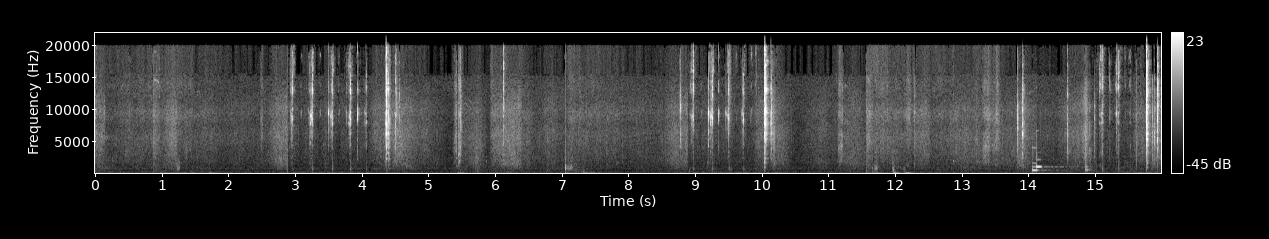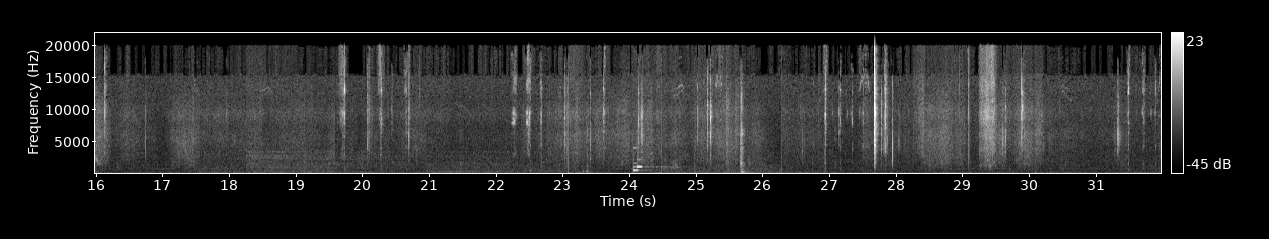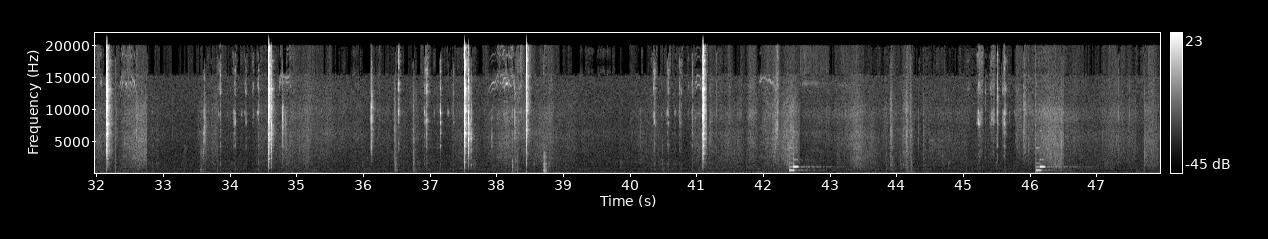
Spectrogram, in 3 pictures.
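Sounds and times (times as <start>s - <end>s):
steady low hum: 0.0s - 47.9s
scissors snipping hair: 2.9s - 4.6s, 8.8s - 10.3s, 40.3s - 41.2s
metallic ping: 21.0s - 26.4s, 46.1s - 47.0s.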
